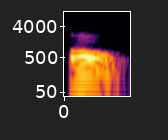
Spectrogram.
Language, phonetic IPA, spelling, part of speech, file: Russian, [ˈoʊ], оу, noun, Ru-оу.ogg
- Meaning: 1. The name of the Latin script letter O/o 2. ow, oh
